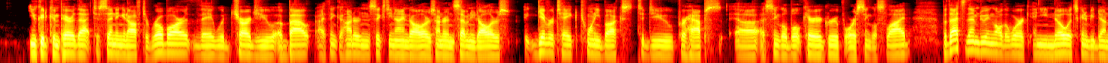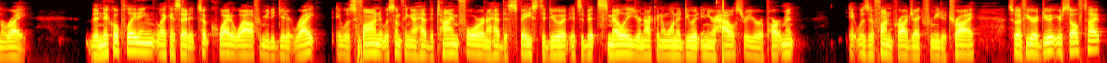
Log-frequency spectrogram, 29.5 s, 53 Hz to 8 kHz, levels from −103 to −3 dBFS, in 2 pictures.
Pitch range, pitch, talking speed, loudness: 110-125 Hz, 115 Hz, 250 wpm, -20 LUFS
